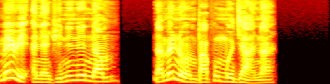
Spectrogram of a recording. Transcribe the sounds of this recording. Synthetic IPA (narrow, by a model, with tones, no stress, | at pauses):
mɪ̃˦ɥi˨ʔa˨næ̃˨t͡ɕᶣi˨nɪ̃˦nɪ̃˦nã˦m | nã˨mɪ̃˦nʊ̃˨m̩˨pa˨pʰʊ̃˦mõ˦d͡ʑa˨nã̰˦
